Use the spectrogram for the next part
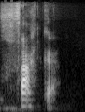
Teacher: não vibram as cordas vocais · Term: surdo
